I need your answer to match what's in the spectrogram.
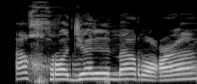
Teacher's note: خا پر ہمس کریں گے، را زبر کی کنڈیشن میں ہے، پر ہوگا. اخرج المرعى، یہاں جو لام ہے لام قمریہ کہلاتا ہے، عین کو وسط حلق سے ادا کریں گے، کھڑی زبر الف مدہ کے قائم مقام ہوتی ہے، اس لیے وقف بھی الف مدہ کی صورت میں کریں گے.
